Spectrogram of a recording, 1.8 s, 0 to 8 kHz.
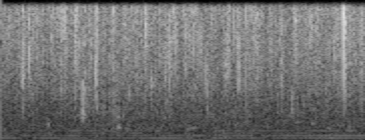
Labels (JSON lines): {"label": "biophony, midshipman", "recorder": "SoundTrap 500"}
